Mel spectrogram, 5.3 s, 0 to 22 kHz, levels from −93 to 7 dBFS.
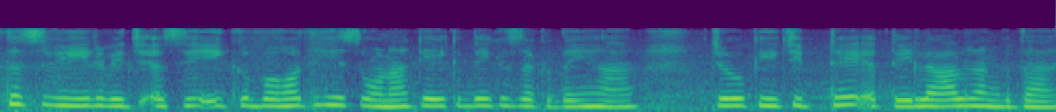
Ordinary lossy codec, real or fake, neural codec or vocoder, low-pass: none; fake; codec, 16 kHz in and 24 kHz out, 2.2 kbps, FireRedTTS-2 codec; 7.2 kHz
